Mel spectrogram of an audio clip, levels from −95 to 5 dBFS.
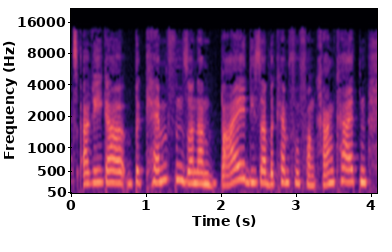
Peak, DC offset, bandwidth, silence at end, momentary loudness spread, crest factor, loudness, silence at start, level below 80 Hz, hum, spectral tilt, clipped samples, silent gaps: -10 dBFS; under 0.1%; 13.5 kHz; 0 s; 4 LU; 12 dB; -22 LUFS; 0 s; -58 dBFS; none; -4.5 dB/octave; under 0.1%; none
